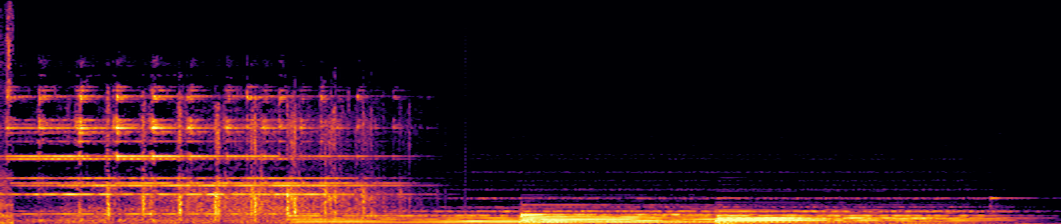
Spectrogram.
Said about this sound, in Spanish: Y el segundo es tocar una campana mediana de cobre que se colocó en una pared improvisada llena de mensajes de aliento y testimonios de vida de todos los que afortunadamente logramos tocar dicha campana.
